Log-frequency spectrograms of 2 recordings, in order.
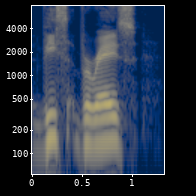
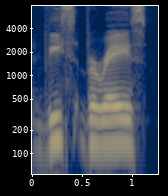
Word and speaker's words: Vis Vires: They're at Vis Vires Oi on both Instagram and Facebook. And in case I'm mispronouncing that, it's V-I-S-V-I-R-E-S.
